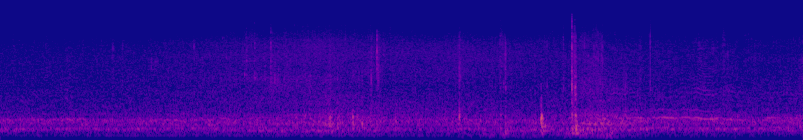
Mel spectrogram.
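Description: Faint steady buzzing of honeybees around an open hive, with a few light clicks about seven seconds in as frames are worked loose.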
